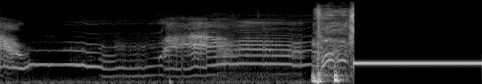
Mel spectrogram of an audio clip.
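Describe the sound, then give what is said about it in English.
A cat lets out a long, drawn-out meow into the microphone, wavering in pitch, followed by a short noisy burst and then a steady electronic beep tone. “I have a kitty cat. Would you like to say anything to them? Go ahead and say it in the mic.”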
